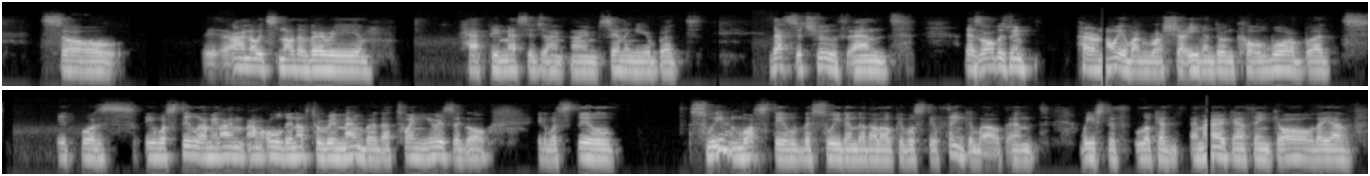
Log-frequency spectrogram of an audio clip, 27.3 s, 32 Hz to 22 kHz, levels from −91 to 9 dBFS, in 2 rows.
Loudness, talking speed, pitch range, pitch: -18 LUFS, 160 wpm, 110-125 Hz, 115 Hz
